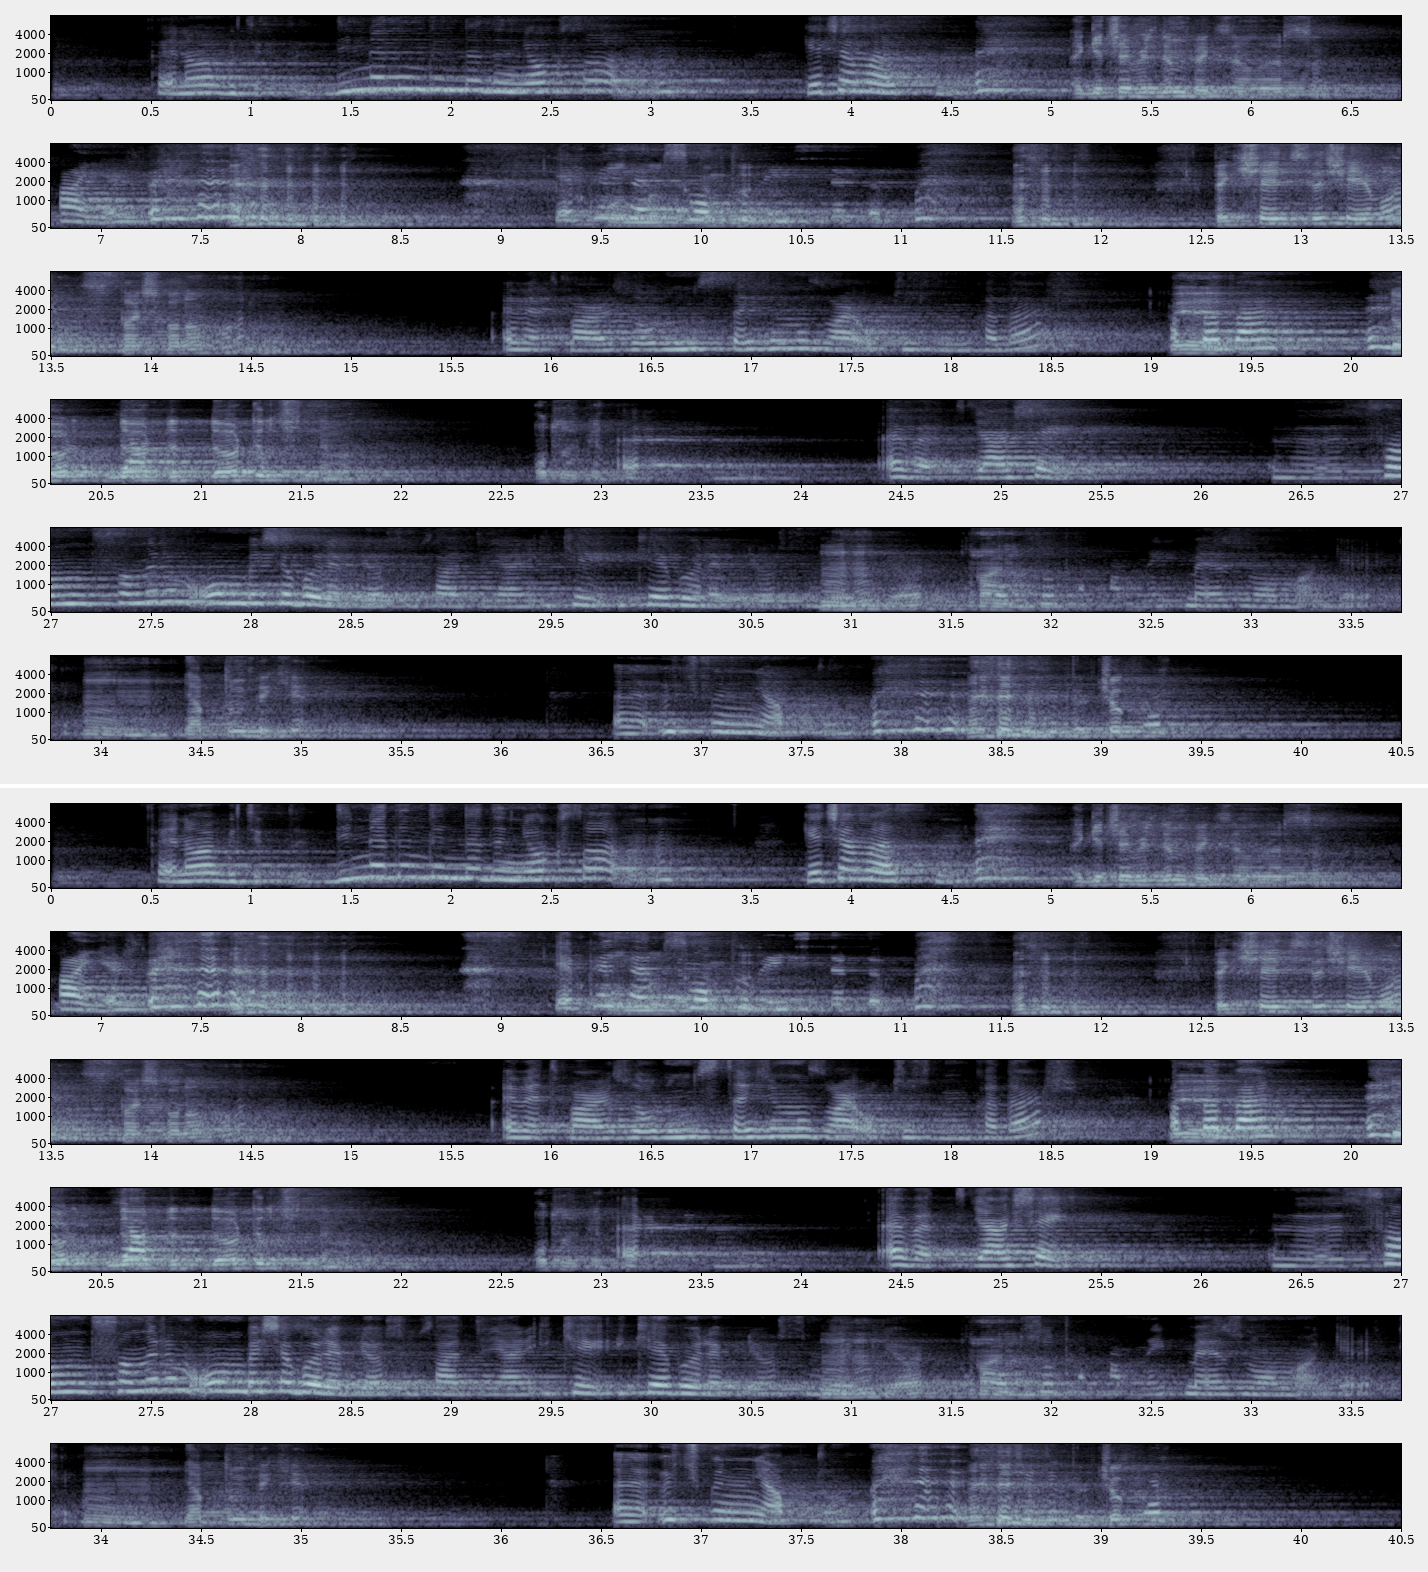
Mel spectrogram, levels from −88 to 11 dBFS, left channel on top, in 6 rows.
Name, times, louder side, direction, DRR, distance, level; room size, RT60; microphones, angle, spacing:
voice 1, 0.5-3.2 3.8-4.9 6.8-7.8 8.8-9.0 9.3-10.5 10.8-11.3 15.8-18.6 19.1-19.7 20.1-20.8 23.1-23.8 24.4-25.4 26.3-31.4 31.6-33.6 36.6-38.3 38.6-38.8 39.2-39.3, right 2 dB, 60° right, 7 dB, 1.9 m, -24 dB
voice 2, 5.1-6.4 7.6-7.9 9.0-10.1 11.6-11.8 12.3-14.7 19.1-19.4 20.2-20.8 21.1-21.8 22.7-23.0 30.8-31.2 31.6-31.9 33.9-35.0 38.3-39.1, left 1 dB, 10° left, 4 dB, 2.2 m, -26 dB
25.5 x 23.0 x 9.8 m, 2.5 s
head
